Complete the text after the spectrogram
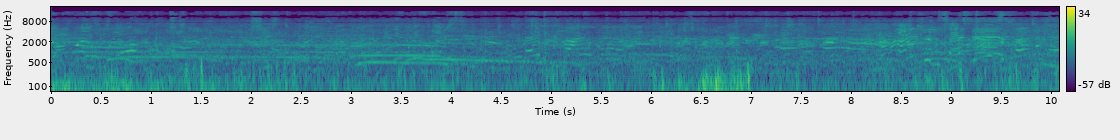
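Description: Horse hooves clop on pavement.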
